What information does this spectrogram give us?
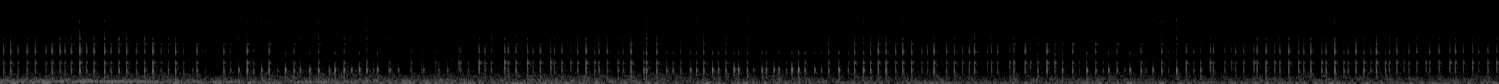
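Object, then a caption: Plastic hairbrush back. Fingernails rapidly tap and scratch across the hard printed plastic back of a Barbie plastic paddle hairbrush. The result is a dense, steady run of quick, dry clicks and scrapes over a low, rumbling background that fills the whole clip.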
